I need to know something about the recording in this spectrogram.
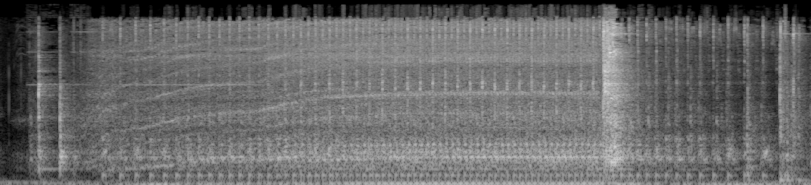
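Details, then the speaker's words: Snapper mower engine cranking fast and unevenly with no firing. Original and replacement plugs gave no spark. With the kill wire disconnected, spark should return, confirming the kill wire as the fault. "Okay, so I took that kill wire off of there. So we should, in theory, have a spark now. Yeah. Okay. So we have determined that it is that wire."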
